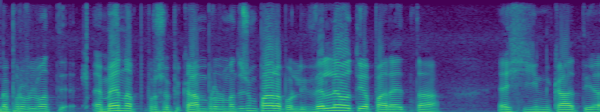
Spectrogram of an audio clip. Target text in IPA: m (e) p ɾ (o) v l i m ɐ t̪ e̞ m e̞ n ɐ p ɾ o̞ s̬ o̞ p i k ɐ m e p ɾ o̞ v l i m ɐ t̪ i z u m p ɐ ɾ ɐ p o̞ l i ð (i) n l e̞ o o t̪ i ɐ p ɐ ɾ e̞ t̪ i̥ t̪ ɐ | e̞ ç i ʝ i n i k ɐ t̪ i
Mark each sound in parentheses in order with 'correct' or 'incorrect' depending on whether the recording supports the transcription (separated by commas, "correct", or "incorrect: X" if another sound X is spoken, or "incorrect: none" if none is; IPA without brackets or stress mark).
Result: correct, correct, incorrect: e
